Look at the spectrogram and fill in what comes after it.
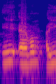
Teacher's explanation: तो जब आप ए एवं ऐ का उच्चारण करेंगे तो आप पाएंगे इसमें आपके कंठ का प्रयोग हो रहा है एवं आपकी जीभ का पिछला हिस्सा आपके तालु से टकरा रहा है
